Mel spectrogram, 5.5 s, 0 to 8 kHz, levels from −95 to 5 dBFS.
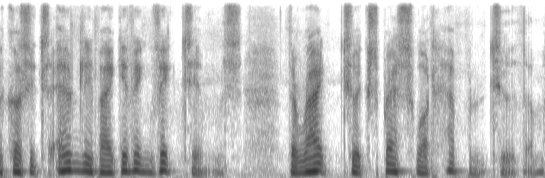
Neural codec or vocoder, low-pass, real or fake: none; 7.2 kHz; real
